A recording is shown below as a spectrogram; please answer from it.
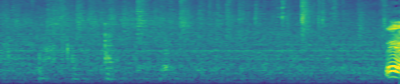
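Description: Faint bubbling and small pops of thickened watermelon juice boiling down in a pot, with light stirring from a wooden spoon. A man's voice comes in briefly at the end.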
